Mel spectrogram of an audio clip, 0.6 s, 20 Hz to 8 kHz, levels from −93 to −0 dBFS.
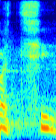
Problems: none marked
